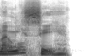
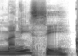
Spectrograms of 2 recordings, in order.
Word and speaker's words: Manisi: Demansi, which is where... – Manisi. – How do you pronounce it? – Manisi. – Oh, you don't say the D? – The D is barely pronounced.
